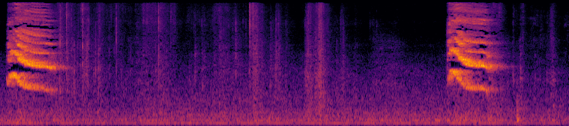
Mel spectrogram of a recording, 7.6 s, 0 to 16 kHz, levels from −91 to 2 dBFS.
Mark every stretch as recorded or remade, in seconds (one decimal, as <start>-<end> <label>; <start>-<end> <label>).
0.0-7.6 recorded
